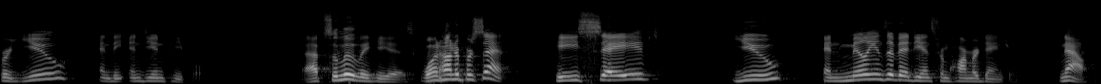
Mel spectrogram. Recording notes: during the 9:00 AM service on Sunday Decembrer 1, 2019, at First Presbyterian Church of Arlington Heights, Illinois.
